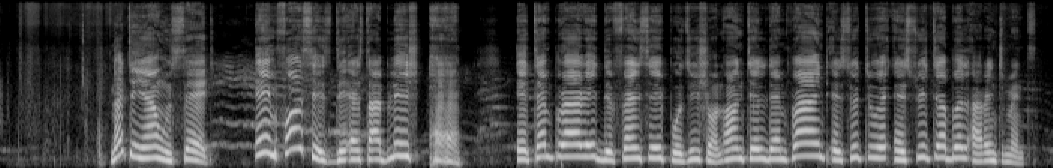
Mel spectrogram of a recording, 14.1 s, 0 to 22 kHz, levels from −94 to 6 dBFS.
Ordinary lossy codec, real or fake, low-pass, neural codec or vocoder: none; real; none; none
